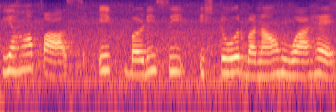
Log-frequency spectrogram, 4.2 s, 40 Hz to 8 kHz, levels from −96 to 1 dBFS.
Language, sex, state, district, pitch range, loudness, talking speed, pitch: Hindi, male, Madhya Pradesh, Katni, 225-275 Hz, -14 LUFS, 130 wpm, 250 Hz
